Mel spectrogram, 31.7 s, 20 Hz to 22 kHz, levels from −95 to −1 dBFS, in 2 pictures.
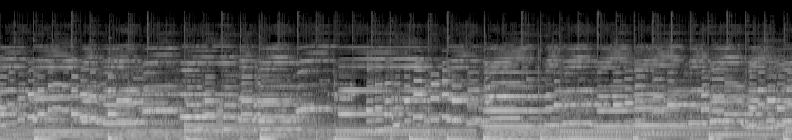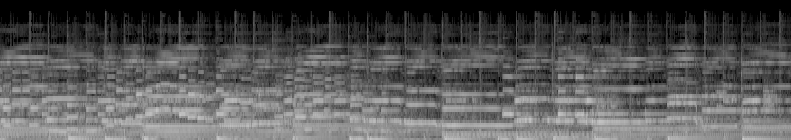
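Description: Nothing in this one catches the ear as a technical fault; the sound just runs along undisturbed the whole way.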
